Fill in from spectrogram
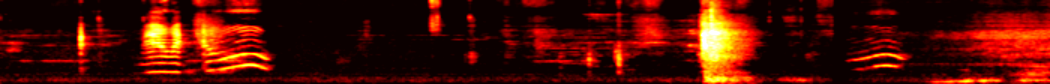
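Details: Indian ringneck parakeet uttering two speech-like phrases early on, then quieter squeaks. A loud knock breaks in midway before one more rising, talking syllable.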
